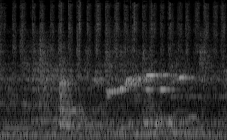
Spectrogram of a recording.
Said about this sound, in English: here in the EVP, it sounds like something falling and then rolling on the floor. It almost sounds like a bowling ball.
